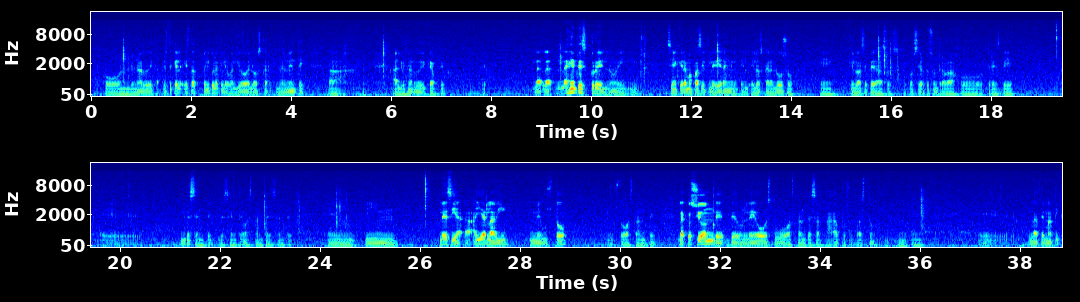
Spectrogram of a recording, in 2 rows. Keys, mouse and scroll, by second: 0.4 g, 2.7 click, 3.1 scroll down 1, 3.7 middle click, 5.0-6.2 middle drag, 6.8 scroll down 1, 7.2 middle click, 9.4 ctrl+KP_3, 10.7 ctrl+KP_1, 11.9-12.4 ctrl+scroll up 4, 12.4 shift+middle click, 15.2-16.1 typing, 19.8 click, 21.1 click, 22.3 scroll down 1, 23.8-24.7 typing, 26.3 click, 27.4-29.8 drag, 30.0-30.4 scroll up 1, 30.6 scroll down 1, 31.6 KP_3, 33.2-33.6 scroll up 2, 35.8 Tab, 37.2 click, 37.6 middle click, 38.6 right click.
